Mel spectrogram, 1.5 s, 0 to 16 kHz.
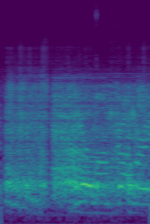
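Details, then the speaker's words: ATS-25 receiver on new firmware, tuned to BBC Radio 4 long wave with AGC switched off: harsh, garbled hiss and crackle smother the station; overload distortion. "if i turn the agc off listen to that total distortion"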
